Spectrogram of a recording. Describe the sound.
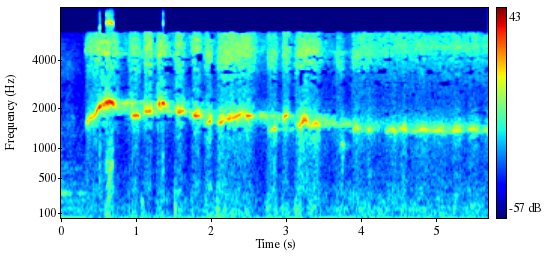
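A person whistles a sustained, wavering tune with no talking, the pitch gliding and pulsing steadily for several seconds before softening slightly toward the end.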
